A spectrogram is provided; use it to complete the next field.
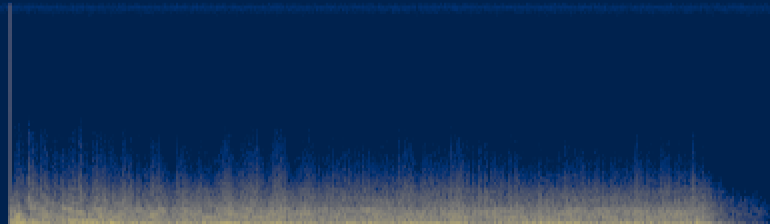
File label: space crashing craft; raumschiff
